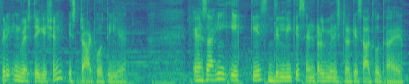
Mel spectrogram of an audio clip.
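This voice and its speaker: A male narrator speaks at an average pitch in an explanatory documentary style. He lays things out as a storyteller of factual events would. Music plays behind his voice. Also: lively intonation, normal speed, darkish tone.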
